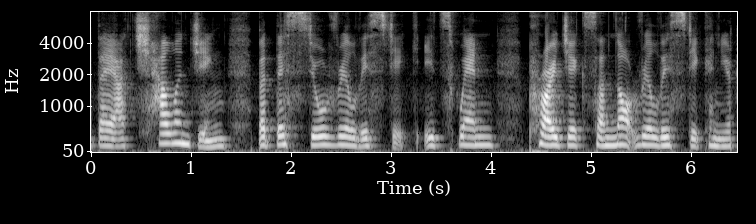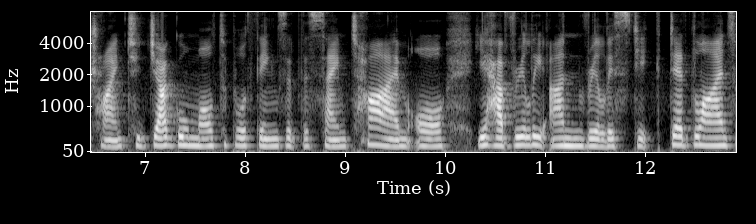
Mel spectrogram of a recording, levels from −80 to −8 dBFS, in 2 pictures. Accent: Australian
